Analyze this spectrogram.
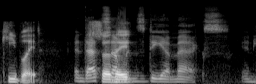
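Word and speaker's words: χ-blade: But then it's also very confusing because there's a weapon in the lore that is called the X-Blade, but it's just pronounced Keyblade.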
